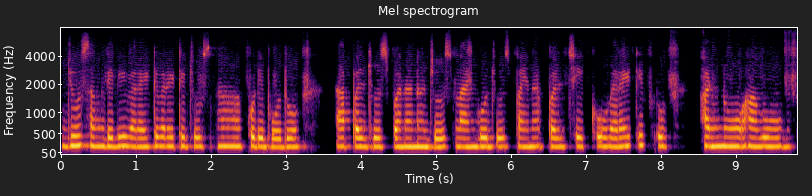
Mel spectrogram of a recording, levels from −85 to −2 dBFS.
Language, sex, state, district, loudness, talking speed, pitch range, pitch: Kannada, female, Karnataka, Mysore, -18 LUFS, 110 wpm, 200-210 Hz, 205 Hz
